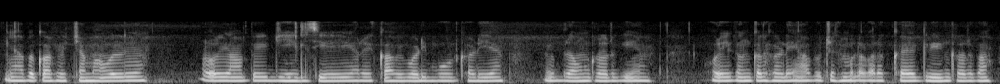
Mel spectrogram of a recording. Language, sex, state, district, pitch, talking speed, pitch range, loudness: Hindi, male, Uttar Pradesh, Muzaffarnagar, 170 Hz, 210 wpm, 165-175 Hz, -15 LUFS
